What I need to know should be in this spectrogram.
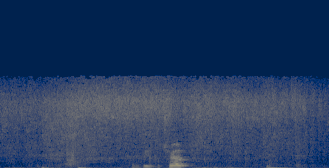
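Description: Fish sizzles in a frying pan.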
